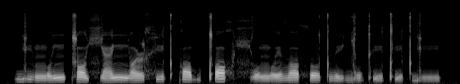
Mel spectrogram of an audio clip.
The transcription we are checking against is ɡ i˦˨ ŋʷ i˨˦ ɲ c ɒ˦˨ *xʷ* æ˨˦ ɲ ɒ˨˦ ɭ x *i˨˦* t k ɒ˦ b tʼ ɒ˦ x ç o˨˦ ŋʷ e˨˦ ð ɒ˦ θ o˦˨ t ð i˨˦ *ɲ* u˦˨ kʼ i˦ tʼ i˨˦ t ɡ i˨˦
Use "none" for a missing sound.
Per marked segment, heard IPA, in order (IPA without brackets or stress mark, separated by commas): ç, i˦, ɟ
